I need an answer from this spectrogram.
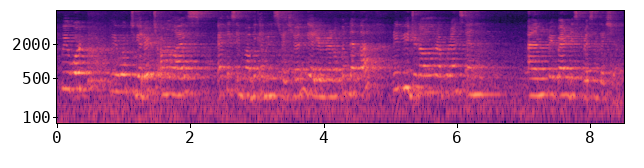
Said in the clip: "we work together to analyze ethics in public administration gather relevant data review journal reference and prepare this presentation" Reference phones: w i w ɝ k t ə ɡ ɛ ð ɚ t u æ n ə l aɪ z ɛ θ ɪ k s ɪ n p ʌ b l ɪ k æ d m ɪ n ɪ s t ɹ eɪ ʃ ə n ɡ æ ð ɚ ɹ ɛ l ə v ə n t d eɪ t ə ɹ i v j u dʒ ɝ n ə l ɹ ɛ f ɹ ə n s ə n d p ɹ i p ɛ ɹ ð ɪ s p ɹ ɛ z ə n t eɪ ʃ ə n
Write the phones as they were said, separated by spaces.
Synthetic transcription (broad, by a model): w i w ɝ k t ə ɡ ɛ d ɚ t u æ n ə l aɪ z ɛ t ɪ k s ɪ n p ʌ b l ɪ k æ d m ɪ n ɪ s t ɹ eɪ ʃ ə n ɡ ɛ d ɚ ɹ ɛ n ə p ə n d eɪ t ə ɹ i p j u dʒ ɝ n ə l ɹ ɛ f ɹ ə n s ə n d p ɹ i p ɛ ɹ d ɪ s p ɹ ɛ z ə n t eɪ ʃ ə n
